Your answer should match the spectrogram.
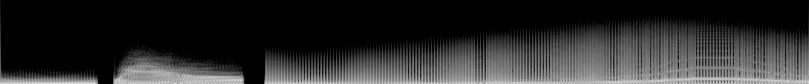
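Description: Analog synth bass one-shot samples played back one after another, each cut off abruptly: two short ones in the first few seconds, then a long held bass note. The tone of that note opens up brighter and closes again as a synth knob is swept.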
